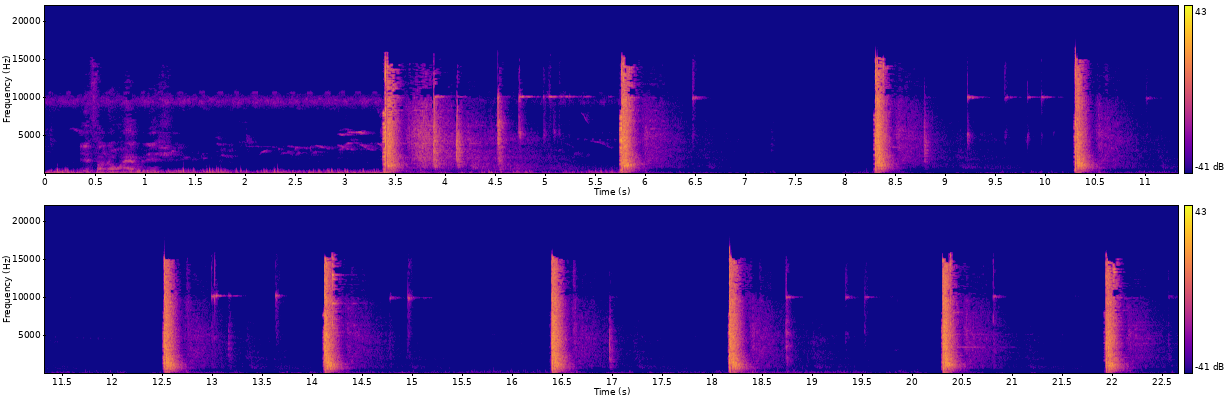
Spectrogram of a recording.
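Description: Single pistol shots from a Canik handgun fitted with a new recoil spring, fired one at a time at steady intervals of about two seconds, sharp and loud, with some handling noise at the start.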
